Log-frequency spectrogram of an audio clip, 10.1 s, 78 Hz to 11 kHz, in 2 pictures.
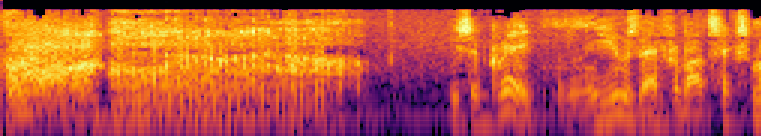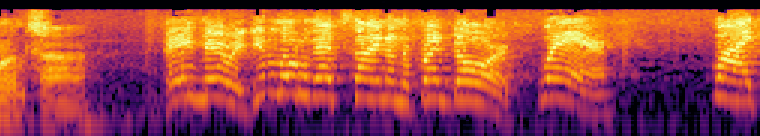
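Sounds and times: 
man imitating a bear's growl with his voice: 0.0 - 2.5
speech: 3.0 - 9.2, 9.8 - 10.1.

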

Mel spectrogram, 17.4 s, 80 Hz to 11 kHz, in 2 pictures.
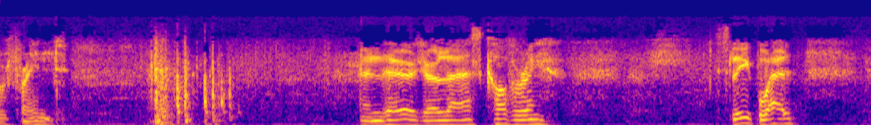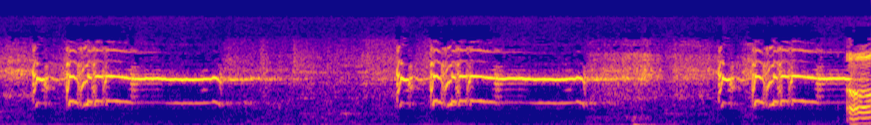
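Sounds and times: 
speech: 0.1 - 0.8, 3.6 - 5.6, 7.3 - 8.0
rooster crowing: 9.0 - 11.6, 12.6 - 17.4.

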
